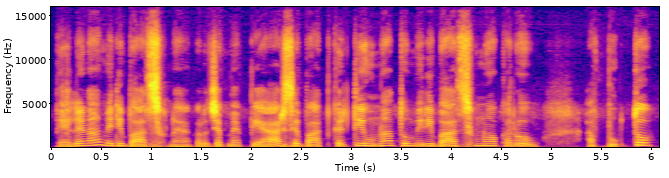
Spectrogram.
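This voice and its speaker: A woman voicing a young woman lover who pleads insistently and then turns forceful. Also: mid-range voice, normal speed, no room sound, close to an everyday voice.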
